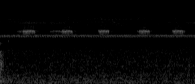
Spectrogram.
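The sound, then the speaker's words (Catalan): Crickets chirp in a steady, evenly spaced rhythm, roughly every third of a second, over a constant high insect drone. The sound is fairly faint, with no voices. “Però tot va començar per culpa dels grills. Els grills i el seu carrisqueig. Nit i dia.”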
